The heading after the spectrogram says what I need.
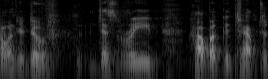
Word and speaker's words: Habakkuk: The other Habakkuk. అది ఎయిర్లో వస్తుంది. Habakkuk. Okay, that's how you pronounce it.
